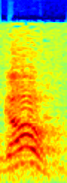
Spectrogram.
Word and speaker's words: golf: Oh, we met at the golf club, didn't we? Golf? Oh, you mean golf? Well, it's pronounced golf. You leave the L out.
